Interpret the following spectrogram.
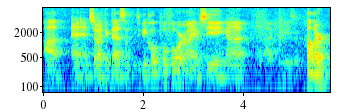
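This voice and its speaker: Deep-voiced hesitant man on a panel. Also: fairly even intonation, brisk, far from the mic, a little hiss or hum. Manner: hesitant, many fillers and restarts. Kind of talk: panel discussion. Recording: echoey hall, voice from afar.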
